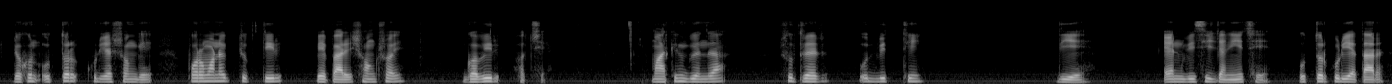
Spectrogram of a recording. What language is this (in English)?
Bangla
